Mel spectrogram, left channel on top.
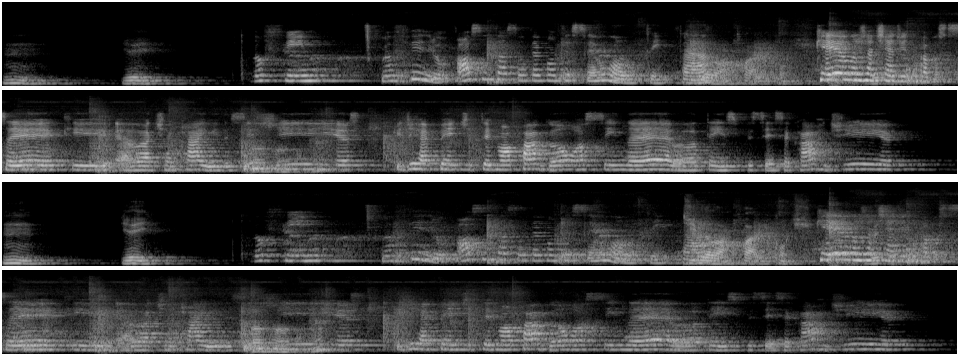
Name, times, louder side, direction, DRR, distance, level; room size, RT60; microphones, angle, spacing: voice 1, 0.0-0.4 1.2-1.5 6.8-8.1 8.7-8.8 12.0-12.8, right 4 dB, 60° right, 11 dB, 0.4 m, -28 dB
voice 2, 2.5-3.2 3.8-7.1 8.1-18.6, left 4 dB, 45° left, 7 dB, 0.5 m, -24 dB
sound 1, 2.8-16.9, equal, 15° right, 1.7 m, -36 dB
11.0 x 3.9 x 2.7 m, 1.2 s
head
